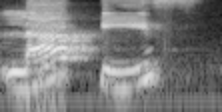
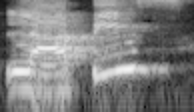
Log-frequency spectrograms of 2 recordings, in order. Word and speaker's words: lápiz: Now, a word that ends with a Z, which we pronounce like an S, in Spanish, when, like this, okay? So, for example, the word lápiz, which means pencil, you add es, right?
